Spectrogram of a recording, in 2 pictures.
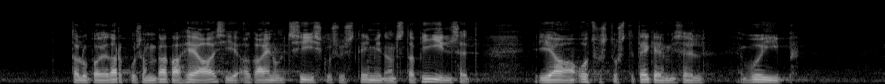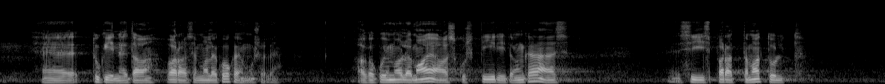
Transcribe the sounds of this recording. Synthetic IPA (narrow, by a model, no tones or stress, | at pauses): t̪ɑlupojɑt̪ɑrkˑːuso̞nvæɡ̥ɑɦe̞ɑɑsʲiʔɑɡ̥ɑɑjnult̪siːskujsyst̪e̞ːmid̪̥o̞nst̪ɑb̥iːlse̞d̪̥jɑʔo̞t̪sust̪ust̪e̞̥t̪e̞ɡ̥e̞mise̞l | vɤjb̥ | t̪uɡ̥ine̞d̪̥ɑvɑɾɑse̞mɑle̞ko̞ɡ̥e̞muse̞̰le̞̰ | ɑ̰ɡ̥ɑkujmeo̞le̞meɑjɑskuspiːɾid̪̥o̞nkæːs | siːspɑɾɑt̪ˑːɑmɑt̪ˑːult̪ˑ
